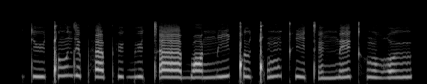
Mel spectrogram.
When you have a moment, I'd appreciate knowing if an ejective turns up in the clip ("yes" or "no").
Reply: yes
